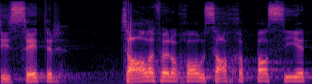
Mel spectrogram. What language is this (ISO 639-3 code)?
gsw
